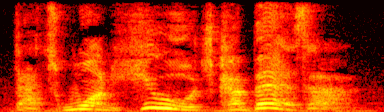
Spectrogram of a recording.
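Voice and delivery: loud high cartoon amazement; exclaimed. A narrator's reading. Kitty boy measuring his head, exclaiming loudly. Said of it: "exclaimed Skippy John Jones".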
